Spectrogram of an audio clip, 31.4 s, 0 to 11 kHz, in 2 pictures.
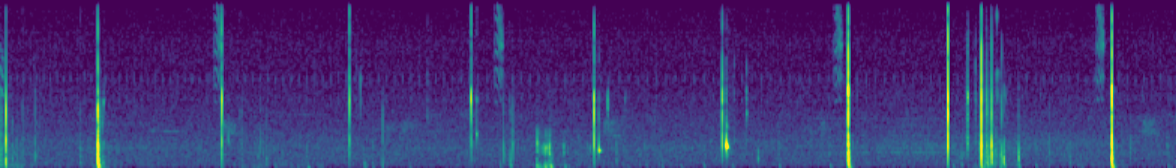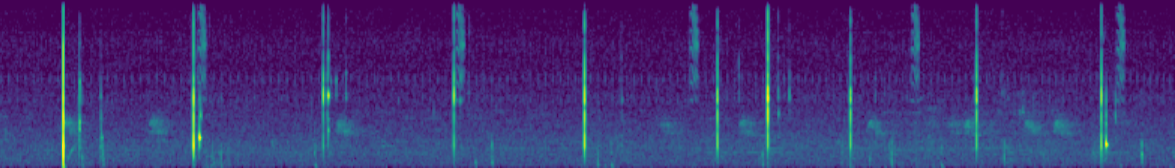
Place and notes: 112台灣台北市北投區學園路1號國立臺北藝術大學圖書館 - the sound around the pond
under the water (the water drops falling down into the pond)
Taipei City, Taiwan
